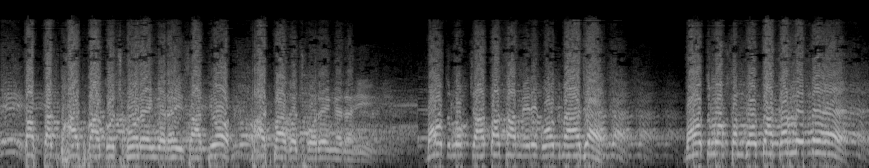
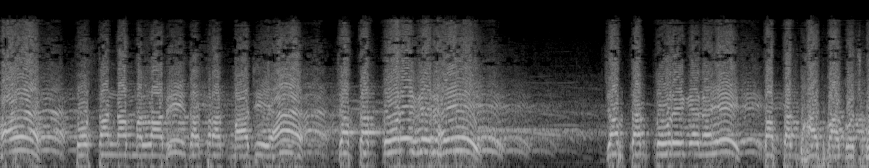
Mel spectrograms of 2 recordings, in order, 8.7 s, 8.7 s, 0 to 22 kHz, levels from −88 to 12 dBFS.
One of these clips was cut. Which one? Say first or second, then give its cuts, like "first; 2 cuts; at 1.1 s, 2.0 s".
first; 1 cut; at 4.1 s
